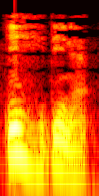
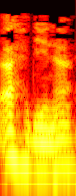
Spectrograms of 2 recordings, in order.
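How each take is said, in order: First: The word begins with an i vowel. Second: The word begins with a vowel other than i. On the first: The speaker calls it right. "اكسري الهمزة" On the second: The speaker calls it wrong. "لا مش أهدنا"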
